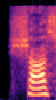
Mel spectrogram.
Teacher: জিহ্বার মধ্যখান উপরে তালুর সাথে লাগিয়ে শা শা শব্দ করে আমরা উচ্চারণ করব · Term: শিন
